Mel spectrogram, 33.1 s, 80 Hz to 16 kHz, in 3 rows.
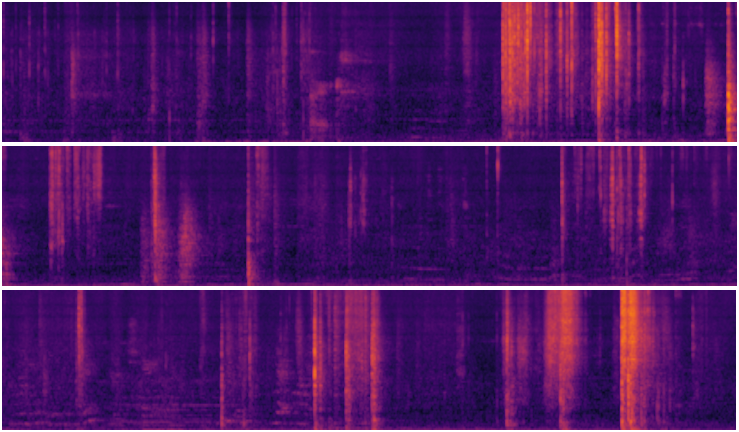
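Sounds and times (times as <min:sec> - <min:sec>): low steady hum: 0:00.0 - 0:33.0
plastic pouch crinkling: 0:07.5 - 0:10.3, 0:19.5 - 0:20.9
items knocking on countertop: 0:10.7 - 0:11.3.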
